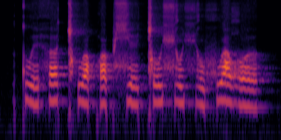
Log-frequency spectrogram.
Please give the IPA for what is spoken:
tʷe˧˩˧hɜ˨˦ ǀʰu˨˩qʷɘ˨˩p ɕe˧˩˧ǀʊ˨˦ ɕʊ˨˦çʊ˨˩ xʷa˥˧ʁʷə˨˩

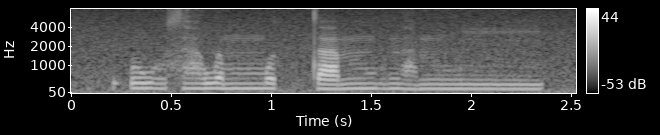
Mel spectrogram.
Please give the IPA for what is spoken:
ʔuwo̤sa̤ wəmːotːa mːṳna̤mːiː

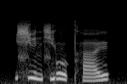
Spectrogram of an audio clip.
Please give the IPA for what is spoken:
ɕi˥˧nɕjo˥˩ʊ̯kʰa˧˥ɪ̯

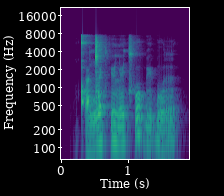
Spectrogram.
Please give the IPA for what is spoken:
qʼy˩ŋ͡ǀø˥˨t͡sʼy˥˨ly˥˨ t͡sʼu˥˨ɓy˨˦ ɓu˨˦r

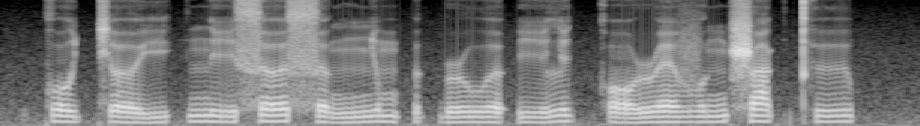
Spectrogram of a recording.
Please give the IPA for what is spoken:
ko˨˩ cə˨˩˨j | ni˨˩˨ səː˧˥sə˨˩˨ŋ ɲə˧mʔə˨˩k̚ɹu˨˩ə̯ʔi˨˩˦ li˦˥k̚ʔɔ˨˩˨ɹɛ˧ və˧˥ŋʂa˦˥k̚ t̪ʰɨ˦˥p̚

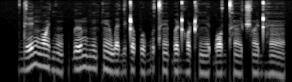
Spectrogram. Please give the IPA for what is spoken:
deŋɡɔ̃e̯ɡũ | ɓømbĩ kẽwɛɡɛʈə pʊbʊtʰẽ ɓəɖʱɔ ʈʰĩe̯ ɓɔdtʰɛ̃e̯t͡ʃʰə̃e̯ ɖʱɛ̃

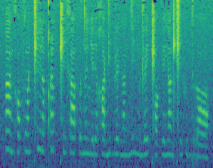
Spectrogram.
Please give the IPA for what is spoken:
ãɡxɒflˠĩ ǁĩɾĩ qʼĩfǁixafə də̃ʎeɾiχa ɡiɡɭeɡãɡ diŋə̃d ɭeǁɒke jãdǁifiɡ rɒ

